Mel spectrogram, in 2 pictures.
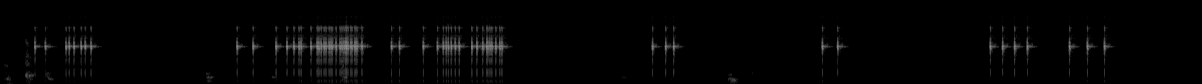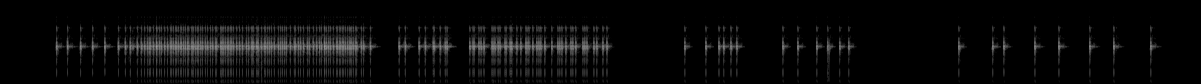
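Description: Tick sound effect of an online spinning-wheel picker: rapid clicks that run together around the middle, then space out into separate ticks near the end as the wheel slows to a stop.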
